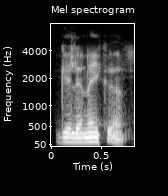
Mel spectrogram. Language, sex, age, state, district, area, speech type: Bodo, male, 60+, Assam, Udalguri, urban, spontaneous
